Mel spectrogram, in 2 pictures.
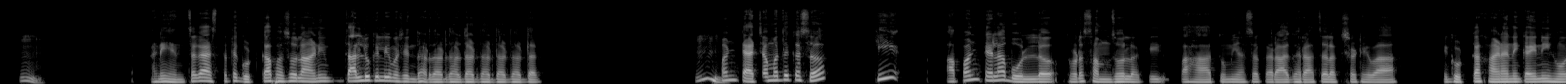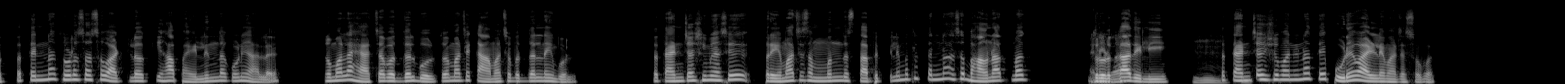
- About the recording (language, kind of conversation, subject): Marathi, podcast, ऑफिसमध्ये विश्वास निर्माण कसा करावा?
- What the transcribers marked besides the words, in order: tapping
